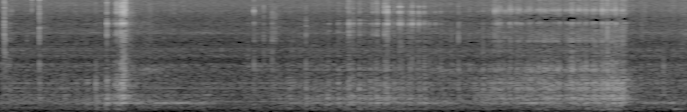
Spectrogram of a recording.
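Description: A steel pointed nib in a wooden holder scratches across a flat white gridded paper sheet while writing letters. Quiet, bright scratchy strokes are broken by a sharper tick near the start. A longer, steadier scrape follows toward the end before it fades back to faint scratching.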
